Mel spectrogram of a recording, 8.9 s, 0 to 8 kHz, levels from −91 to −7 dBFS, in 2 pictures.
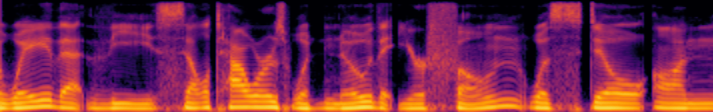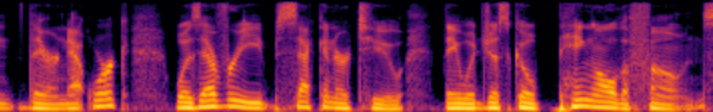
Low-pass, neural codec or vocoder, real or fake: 7.2 kHz; none; real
